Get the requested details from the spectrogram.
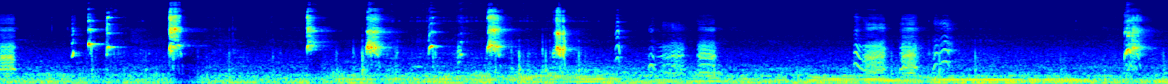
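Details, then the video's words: Young monkey afraid at being left alone in its cage gives sharp, shrill shrieks and squeaks, irregularly spaced with short pauses, over a low background hum. "sound of monkey when affraid to be alone"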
